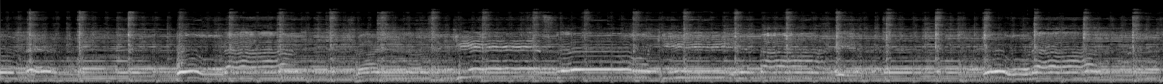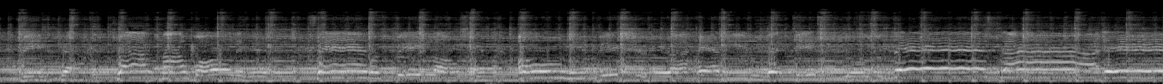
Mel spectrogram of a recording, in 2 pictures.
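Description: Live acoustic band music: a strummed acoustic guitar and a drum and cymbal played by hand and stick keep a steady beat under a wavering melody line.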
